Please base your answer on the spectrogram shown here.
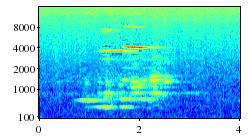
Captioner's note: high pitched tone plays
